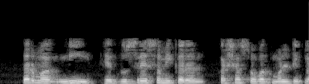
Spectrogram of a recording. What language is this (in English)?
Marathi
